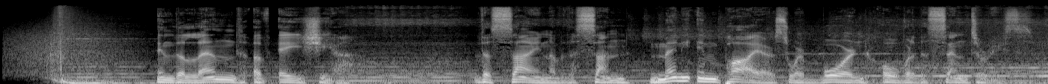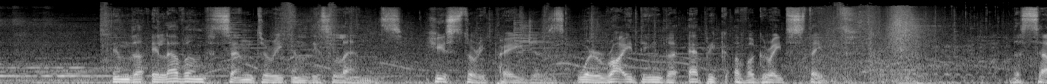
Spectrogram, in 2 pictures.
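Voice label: RO AccEN, Romanian accented English; GoLocalise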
